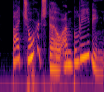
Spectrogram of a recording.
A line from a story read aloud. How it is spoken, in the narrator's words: he exclaimed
